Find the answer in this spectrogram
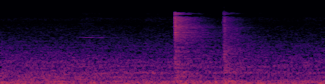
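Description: Steady low rumble inside a hydraulic elevator cab, with two sharp clicks a little under half a second apart about two-thirds of the way through.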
